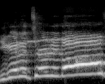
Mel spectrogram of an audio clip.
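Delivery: very loud, high-pitched shouting yell. Retelling calling over to a son about a fire alarm: retelling own yell. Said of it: "I'm yelling over to the side to tell him".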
